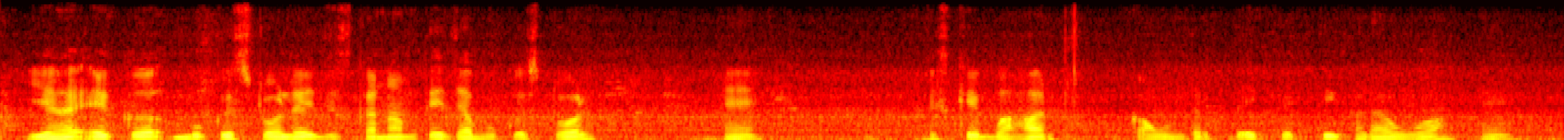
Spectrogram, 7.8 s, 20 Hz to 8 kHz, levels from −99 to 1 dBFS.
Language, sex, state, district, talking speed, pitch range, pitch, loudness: Hindi, male, Bihar, Araria, 155 wpm, 105-120 Hz, 115 Hz, -25 LUFS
